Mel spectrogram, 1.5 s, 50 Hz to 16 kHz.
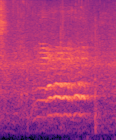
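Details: Brown fur seal (Arctocephalus pusillus) in Belgrade Zoo, Serbia, filmed in May 2022 with a Panasonic AG-CX350: a single drawn-out, tonal, bleat-like wail about one second long, rising then holding steady with clear harmonics.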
